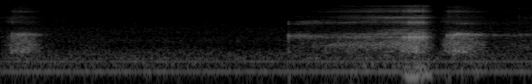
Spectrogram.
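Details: Snoring: soft, faint snoring breaths, two or three snorts in a few seconds, over a steady low room hum.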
